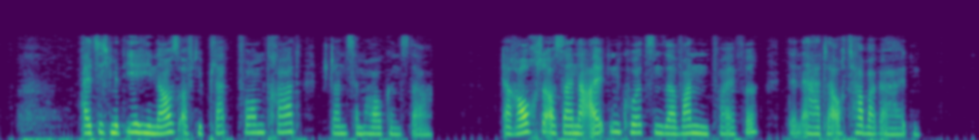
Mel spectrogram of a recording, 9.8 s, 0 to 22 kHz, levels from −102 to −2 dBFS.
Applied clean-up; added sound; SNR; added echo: none; none; none; none.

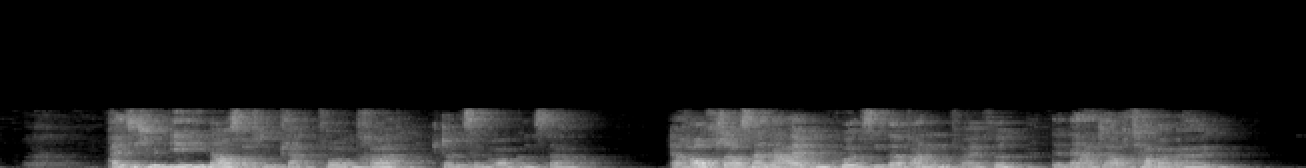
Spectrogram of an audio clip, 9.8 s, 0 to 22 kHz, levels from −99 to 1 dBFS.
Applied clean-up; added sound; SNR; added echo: none; none; none; reverberation time 0.7 s.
